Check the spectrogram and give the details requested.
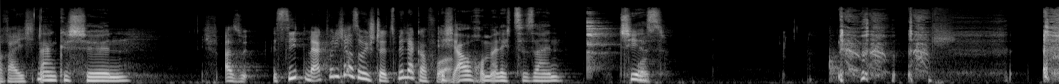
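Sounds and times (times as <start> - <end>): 
speech: 0.0 - 1.4, 2.0 - 6.7
person coughing: 8.3 - 9.5, 10.4 - 10.5.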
